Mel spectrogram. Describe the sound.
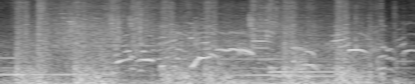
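Several sharp, loud gunshot bursts crack out over a dense, noisy mix, with rising squeals and shouting voices running underneath throughout.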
